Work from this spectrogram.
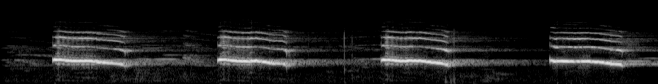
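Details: A lemur calls four times, each cry a clear, slightly wavering tone that slides downward at its end, spaced about a second and a half apart in a quiet setting.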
